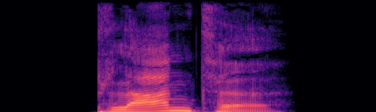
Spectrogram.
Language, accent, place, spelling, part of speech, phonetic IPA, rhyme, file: German, Germany, Berlin, plante, verb, [ˈplaːntə], -aːntə, De-plante.ogg
- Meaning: inflection of planen: 1. first/third-person singular preterite 2. first/third-person singular subjunctive II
